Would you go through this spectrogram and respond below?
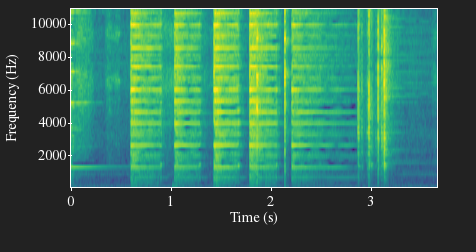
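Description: An E note tapped on a xylophone with a small striker, used as a pitch reference for tuning a pentatonic harp: six or seven bright, bell-like hits in quick succession, each ringing briefly, close up and unaccompanied.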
